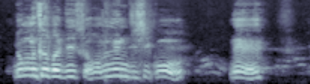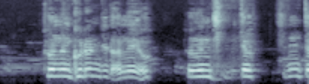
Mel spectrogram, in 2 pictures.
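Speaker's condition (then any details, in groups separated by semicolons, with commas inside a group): Brain lesion disability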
